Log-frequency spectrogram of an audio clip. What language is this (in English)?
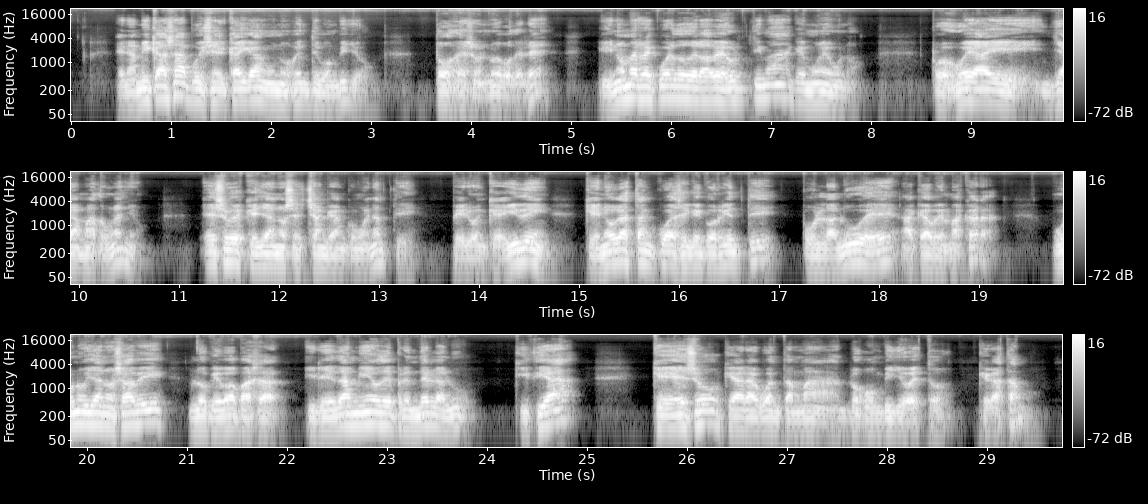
Extremaduran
